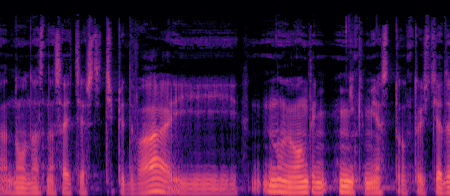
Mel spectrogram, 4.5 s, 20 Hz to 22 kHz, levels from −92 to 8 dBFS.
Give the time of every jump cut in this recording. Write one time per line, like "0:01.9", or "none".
0:03.1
